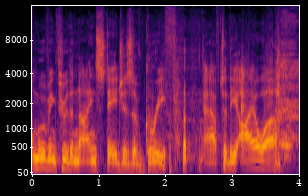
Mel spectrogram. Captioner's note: laughs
